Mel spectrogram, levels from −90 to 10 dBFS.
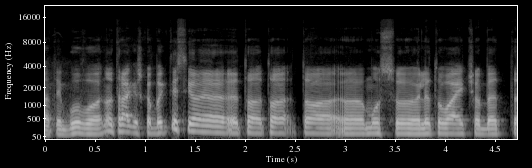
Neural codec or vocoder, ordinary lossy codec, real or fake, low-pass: none; Opus, 32 kbps; real; 14.4 kHz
